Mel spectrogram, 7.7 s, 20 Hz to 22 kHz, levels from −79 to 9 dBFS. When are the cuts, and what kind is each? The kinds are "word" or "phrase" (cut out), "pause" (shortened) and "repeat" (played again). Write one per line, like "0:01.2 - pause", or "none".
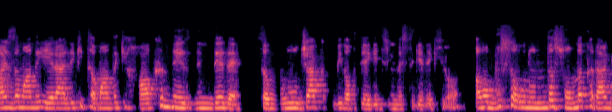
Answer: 0:05.8 - pause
